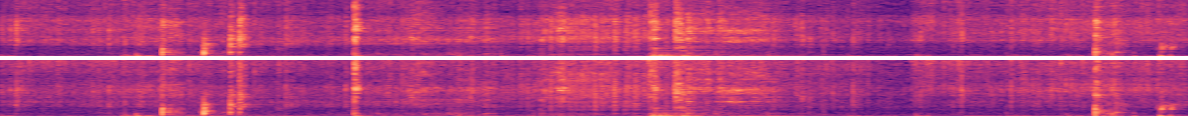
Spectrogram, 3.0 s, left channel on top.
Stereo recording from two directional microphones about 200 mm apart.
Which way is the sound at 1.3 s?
30° right (ahead or behind).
